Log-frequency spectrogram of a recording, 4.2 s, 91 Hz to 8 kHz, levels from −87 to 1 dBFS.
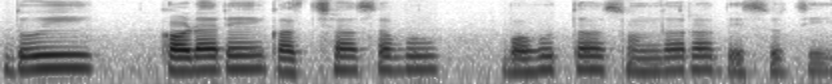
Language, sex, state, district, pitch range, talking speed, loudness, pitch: Odia, female, Odisha, Khordha, 185-205 Hz, 100 wpm, -20 LUFS, 200 Hz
